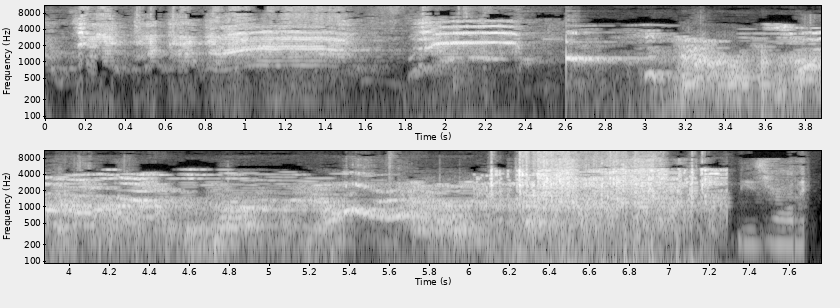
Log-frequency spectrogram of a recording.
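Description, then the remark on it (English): A dog barks excitedly in rapid, high-pitched bursts at a raccoon in a Christmas tree, mixed with a person's shrieks and a loud clattering crash of something breaking. “A woman's dog was getting very animated, and it turned out because there was a creature in the Christmas tree.”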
